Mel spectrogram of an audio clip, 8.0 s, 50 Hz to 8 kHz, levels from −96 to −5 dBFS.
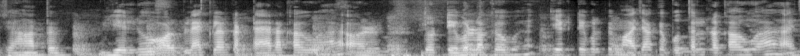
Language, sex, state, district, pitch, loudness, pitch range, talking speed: Hindi, male, Bihar, Patna, 130 Hz, -20 LUFS, 125-135 Hz, 200 wpm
